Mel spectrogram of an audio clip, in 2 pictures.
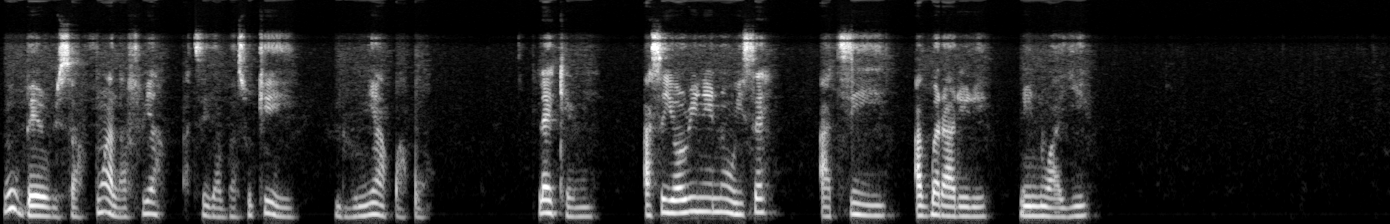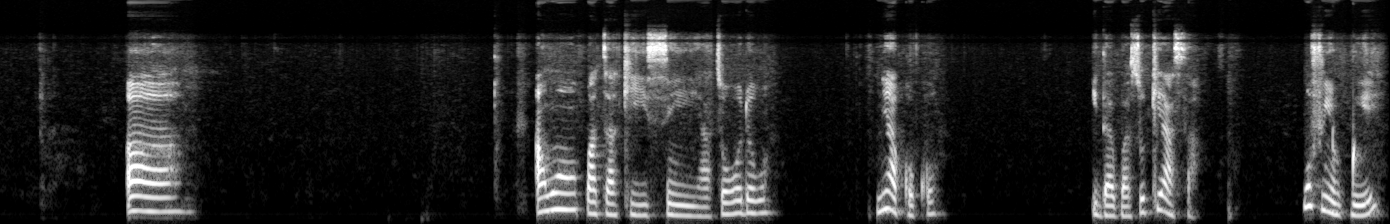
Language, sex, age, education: Yoruba, female, 15-29, tertiary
